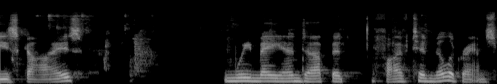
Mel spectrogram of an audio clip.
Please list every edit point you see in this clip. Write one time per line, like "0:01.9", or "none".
0:01.2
